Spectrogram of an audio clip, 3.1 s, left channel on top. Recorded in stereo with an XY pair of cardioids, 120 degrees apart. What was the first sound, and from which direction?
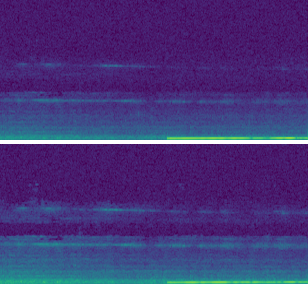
An alarm, 25° left.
